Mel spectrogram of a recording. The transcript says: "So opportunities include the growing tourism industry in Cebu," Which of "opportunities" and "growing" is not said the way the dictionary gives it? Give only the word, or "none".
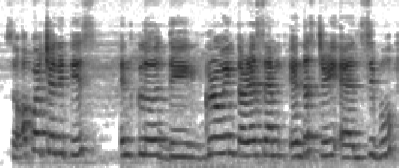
opportunities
